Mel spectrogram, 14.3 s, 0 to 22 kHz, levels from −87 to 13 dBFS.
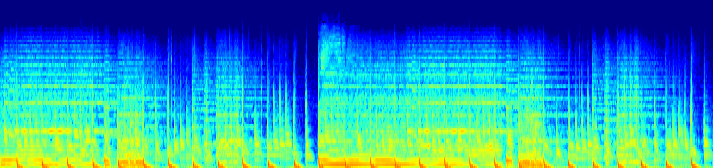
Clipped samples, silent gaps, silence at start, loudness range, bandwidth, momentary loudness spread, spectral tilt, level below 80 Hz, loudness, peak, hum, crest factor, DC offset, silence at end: under 0.1%; none; 0 s; 3 LU; 9.2 kHz; 6 LU; -8 dB/octave; -22 dBFS; -18 LUFS; -2 dBFS; none; 14 dB; under 0.1%; 0 s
